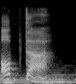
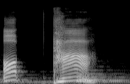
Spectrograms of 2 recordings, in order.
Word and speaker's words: 없다: Wait, why is opta pronounced opta and not opta?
